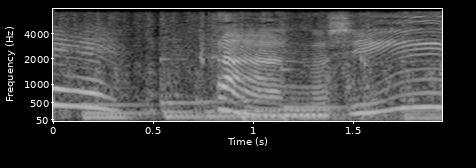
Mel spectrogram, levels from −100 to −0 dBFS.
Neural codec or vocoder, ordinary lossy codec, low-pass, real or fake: none; none; 7.2 kHz; real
